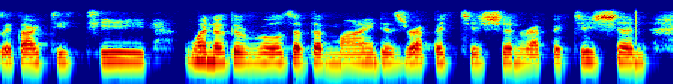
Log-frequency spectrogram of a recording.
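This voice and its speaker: A woman with a French accent, her voice dry and close with no echo, against a quiet background. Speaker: coaching client. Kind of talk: coaching session conversation. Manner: halting.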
